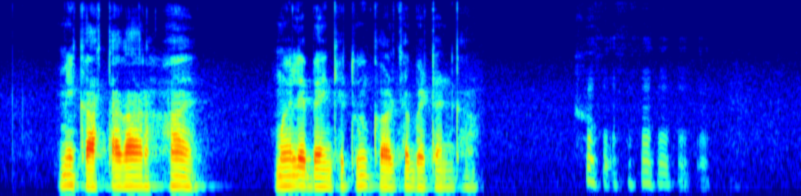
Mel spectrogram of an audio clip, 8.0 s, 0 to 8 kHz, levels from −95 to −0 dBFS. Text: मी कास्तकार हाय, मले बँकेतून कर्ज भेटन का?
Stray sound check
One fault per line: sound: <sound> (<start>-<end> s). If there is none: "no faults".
sound: laugh (5.7-7.1 s)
